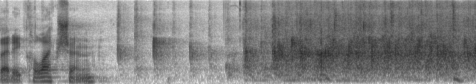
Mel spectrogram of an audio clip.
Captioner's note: applause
